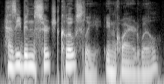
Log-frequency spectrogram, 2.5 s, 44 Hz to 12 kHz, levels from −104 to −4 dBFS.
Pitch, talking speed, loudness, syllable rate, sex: 120 Hz, 170 wpm, -16 LUFS, 5.5 syllables/s, male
